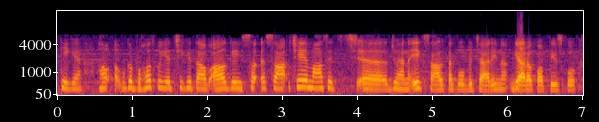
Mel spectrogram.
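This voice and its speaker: A woman's voice: mid-range voice, fairly even intonation, moderate pace. A woman with a Pakistani Urdu accent, a guest librarian earnestly explaining her points on a talk show. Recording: slightly dull broadcast audio with faint music.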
